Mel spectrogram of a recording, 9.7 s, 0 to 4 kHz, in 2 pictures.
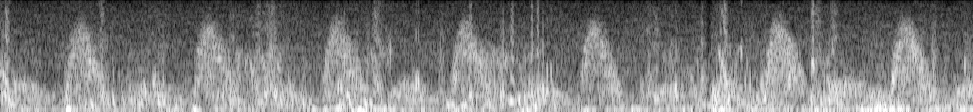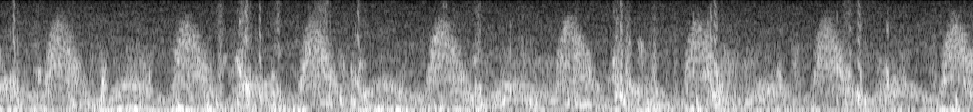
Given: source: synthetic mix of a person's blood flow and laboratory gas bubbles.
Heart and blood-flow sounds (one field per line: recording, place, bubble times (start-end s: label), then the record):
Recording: Doppler ultrasound of blood flow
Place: subclavian vein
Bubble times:
0.00-0.16 s: bubbles
0.29-0.85 s: bubbles
1.00-1.56 s: bubbles
1.60-1.98 s: bubbles
2.01-2.15 s: bubbles
2.20-2.81 s: bubbles
3.19-3.98 s: bubbles
4.03-4.24 s: bubbles
4.33-4.56 s: bubbles
4.78-5.10 s: bubbles
5.17-5.32 s: bubbles
5.46-5.63 s: bubbles
5.72-6.31 s: bubbles
6.37-6.82 s: bubbles
7.06-7.12 s: bubbles
7.15-7.60 s: bubbles
7.67-8.14 s: bubbles
8.28-8.89 s: bubbles
9.02-9.43 s: bubbles
9.62-9.74 s: bubbles
From the record:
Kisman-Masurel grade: 342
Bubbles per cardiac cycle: rolling drumbeat, 9 or more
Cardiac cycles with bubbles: 100%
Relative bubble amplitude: moderate (0.250 to 0.450)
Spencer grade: 3 (all of the cardiac periods contain showers or single bubble signals, but not dominating or overriding the cardiac motion signals)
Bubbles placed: anywhere in the cardiac cycle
